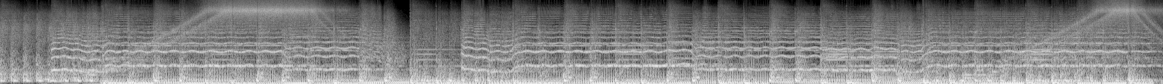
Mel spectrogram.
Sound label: end wave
